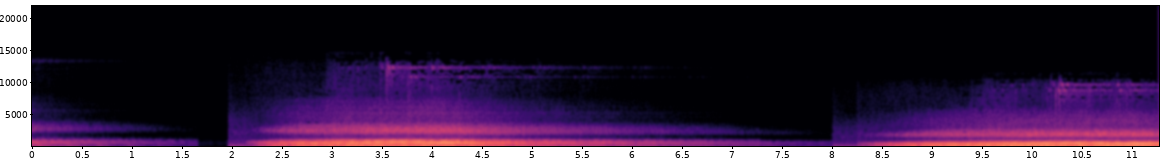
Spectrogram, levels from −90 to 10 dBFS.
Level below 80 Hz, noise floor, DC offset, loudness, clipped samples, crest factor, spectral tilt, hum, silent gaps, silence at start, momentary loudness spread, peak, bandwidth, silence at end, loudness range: -54 dBFS; -64 dBFS; under 0.1%; -17 LUFS; under 0.1%; 16 dB; -7 dB/octave; none; none; 0 s; 21 LU; -2 dBFS; 13 kHz; 0 s; 18 LU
